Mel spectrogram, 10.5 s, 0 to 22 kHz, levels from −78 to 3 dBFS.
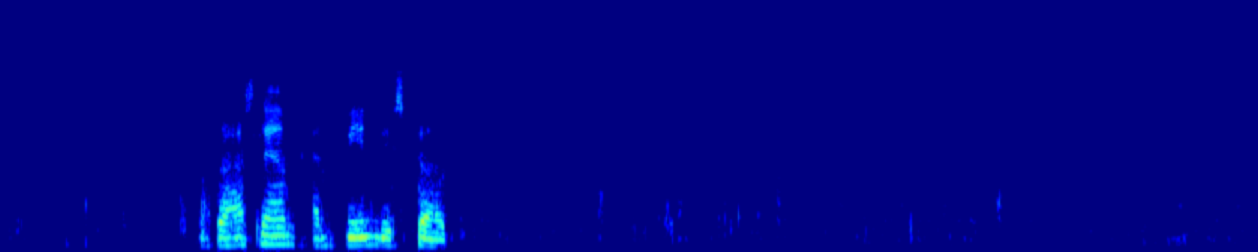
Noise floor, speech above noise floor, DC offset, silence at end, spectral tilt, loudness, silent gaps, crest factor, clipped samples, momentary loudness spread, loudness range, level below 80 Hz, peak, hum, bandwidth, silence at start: -81 dBFS; 39 dB; under 0.1%; 6.75 s; -5.5 dB/octave; -43 LUFS; none; 26 dB; under 0.1%; 11 LU; 5 LU; -90 dBFS; -24 dBFS; none; 5.4 kHz; 1.5 s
